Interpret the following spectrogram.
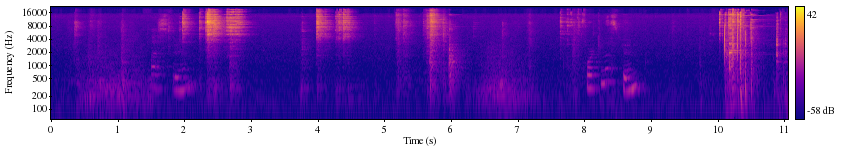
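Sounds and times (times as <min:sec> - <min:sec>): metal cutlery clinking: 0:04.0 - 0:04.6, 0:10.0 - 0:11.0.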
